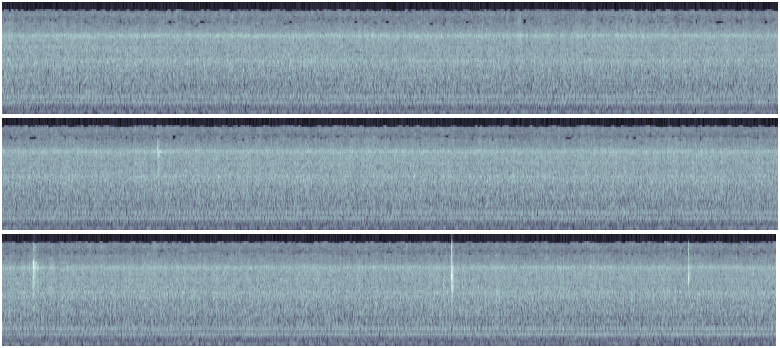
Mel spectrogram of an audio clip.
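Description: Steady hum and whir of running machinery, even throughout, with two steady tones in it. A few faint light clicks come about twenty, twenty-five and twenty-eight seconds in.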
